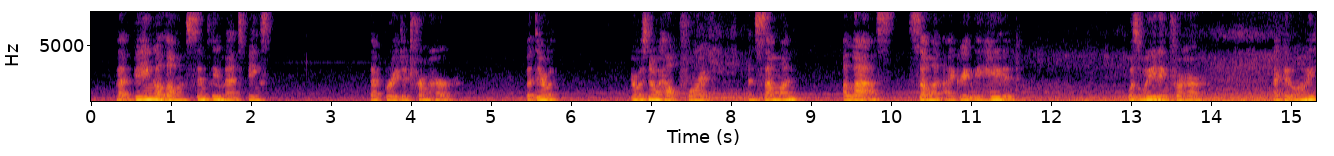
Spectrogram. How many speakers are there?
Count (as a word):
one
